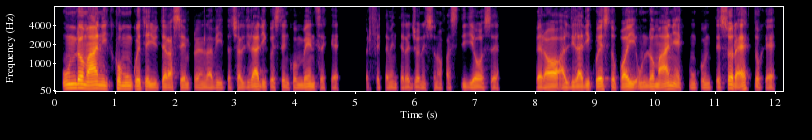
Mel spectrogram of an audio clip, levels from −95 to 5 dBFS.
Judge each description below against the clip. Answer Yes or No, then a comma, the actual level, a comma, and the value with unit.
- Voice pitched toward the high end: No, very low, 80 Hz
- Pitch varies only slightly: No, average, 3.3 semitones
